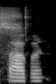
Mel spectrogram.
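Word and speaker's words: Sahuagin: It's a Sahagwin priestess. Sagwin.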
